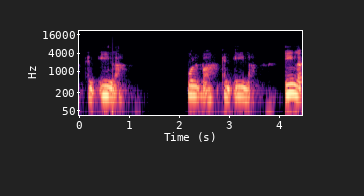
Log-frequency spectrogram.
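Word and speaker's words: inla: Ela hulba and Ela Ela is spelled i n l a following the rules for writing nasalization before TCH hnl nasalization is written as the letter and and again just to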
